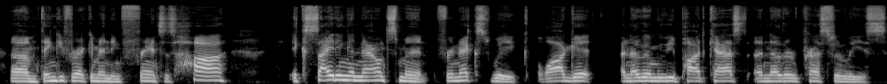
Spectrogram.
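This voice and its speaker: The recording is very clean, with a silent background. A man with an unremarkable speaking voice talks at a moderate pace and a fairly high pitch. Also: ordinary pitch variation, very even loudness. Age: 30s. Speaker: podcast co-host. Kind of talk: casual chat.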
